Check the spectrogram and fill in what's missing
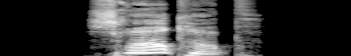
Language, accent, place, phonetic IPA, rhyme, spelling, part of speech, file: German, Germany, Berlin, [ˈʃʁɛːkət], -ɛːkət, schräket, verb, De-schräket.ogg
- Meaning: second-person plural subjunctive II of schrecken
